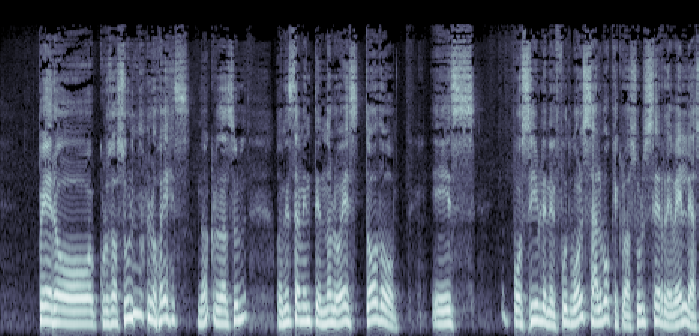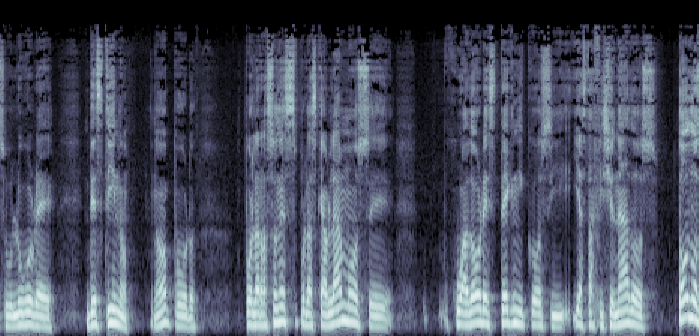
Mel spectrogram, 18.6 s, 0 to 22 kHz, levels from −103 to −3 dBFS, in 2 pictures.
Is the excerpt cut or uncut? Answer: uncut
